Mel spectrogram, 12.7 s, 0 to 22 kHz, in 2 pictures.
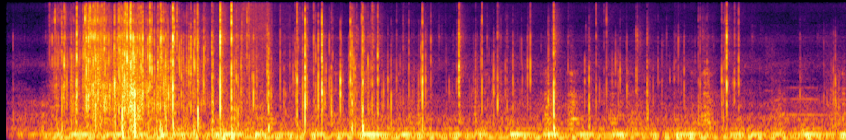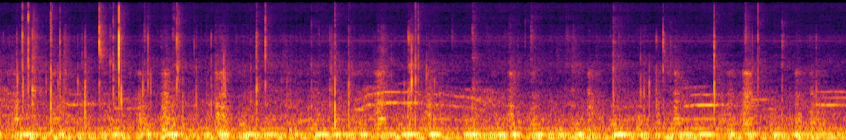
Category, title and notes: Sound effects > Objects / House appliances
We were wrapping presents for my daughter's birthday and I decided to stop and ball up the scrap cellophane wrap. This sound was recorded using a Samsung Galaxy S23+ with the mobile app "WaveEditor" and finessed it with Adobe Audition.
